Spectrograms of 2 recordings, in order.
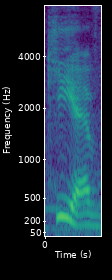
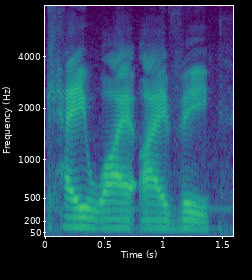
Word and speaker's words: Kyiv: And also no one anymore says Kiev, which is the more Russian pronunciation of Kyiv.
